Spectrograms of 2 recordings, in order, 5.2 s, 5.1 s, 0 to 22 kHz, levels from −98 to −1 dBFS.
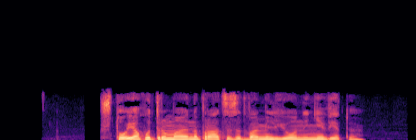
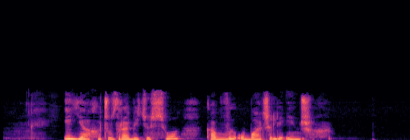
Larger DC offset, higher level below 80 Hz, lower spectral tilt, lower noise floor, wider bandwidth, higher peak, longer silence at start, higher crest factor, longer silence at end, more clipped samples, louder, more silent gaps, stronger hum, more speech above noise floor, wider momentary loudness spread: neither; first, -58 dBFS vs -68 dBFS; first, -6.5 dB/octave vs -5 dB/octave; second, -72 dBFS vs -77 dBFS; about the same, 7.8 kHz vs 8 kHz; first, -2 dBFS vs -10 dBFS; first, 1.25 s vs 0.8 s; about the same, 14 dB vs 18 dB; second, 0.7 s vs 1.05 s; neither; first, -14 LUFS vs -26 LUFS; neither; neither; first, 58 dB vs 51 dB; first, 12 LU vs 8 LU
